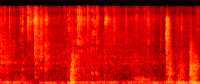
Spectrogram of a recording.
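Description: A steady low engine-like hum, with a few knocks: one about a second and a half in and two close together near the end.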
